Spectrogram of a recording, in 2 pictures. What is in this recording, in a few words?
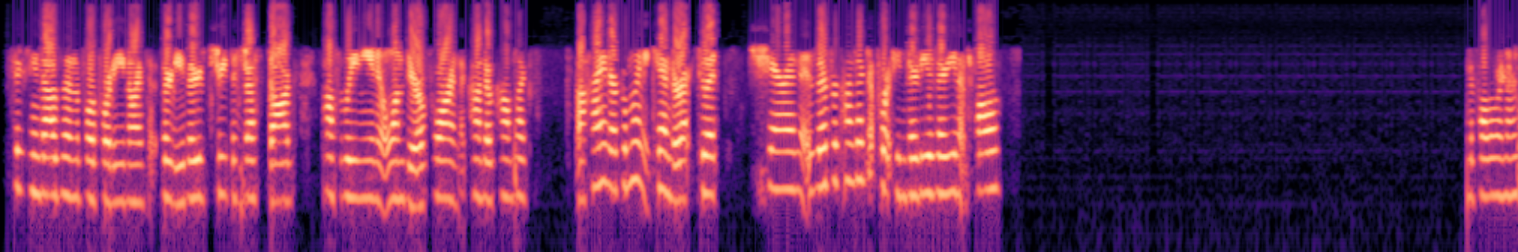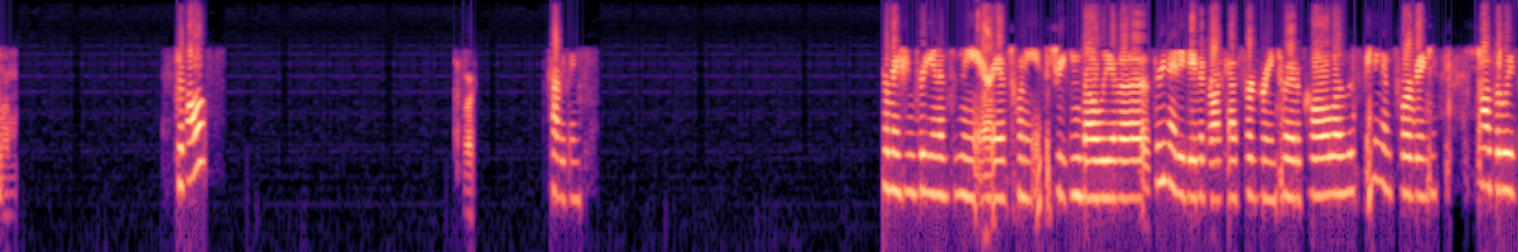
Phoenix PD, scanner audio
